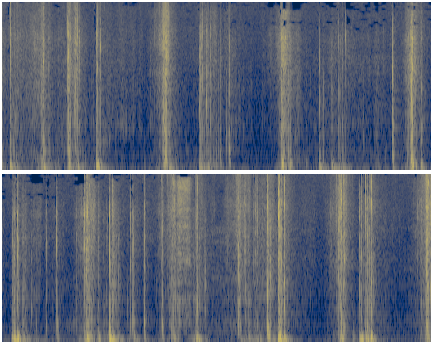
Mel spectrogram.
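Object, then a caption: Cardboard tissue box. Fingertips grip and scratch the sides of a cardboard tissue box, tissues showing from the top, held close to the mic. The result is a quick, irregular run of short, dry scratching and rustling bursts with a dull, bass-heavy body and a faint bright edge, each one cutting off almost at once.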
